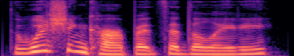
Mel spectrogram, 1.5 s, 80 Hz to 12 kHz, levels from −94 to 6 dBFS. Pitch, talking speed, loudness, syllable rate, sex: 205 Hz, 245 wpm, -18 LUFS, 6.9 syllables/s, female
